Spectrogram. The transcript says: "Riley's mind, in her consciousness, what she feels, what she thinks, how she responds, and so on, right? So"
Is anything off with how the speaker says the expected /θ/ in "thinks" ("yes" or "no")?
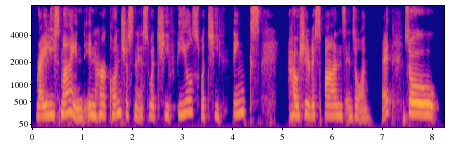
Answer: no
